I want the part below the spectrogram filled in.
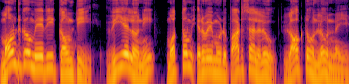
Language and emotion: Telugu, neutral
